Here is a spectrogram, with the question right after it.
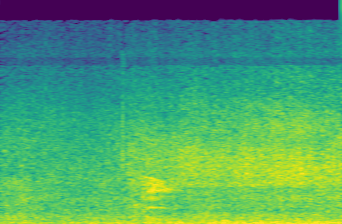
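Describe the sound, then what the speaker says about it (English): Strong wind buffets the microphone on a beach during surf fishing, a continuous loud roar mixed with the wash of breaking waves, no one speaking. "Obviously I've got the camera low because of the wind."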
